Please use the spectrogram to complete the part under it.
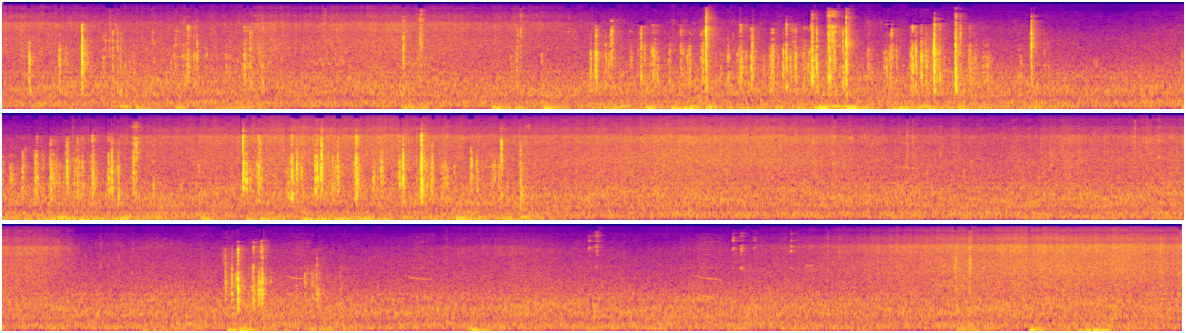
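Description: Clicky typing on a computer keyboard, close and fairly loud, with bursts of rapid keystrokes over a steady low background rumble and no talking.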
